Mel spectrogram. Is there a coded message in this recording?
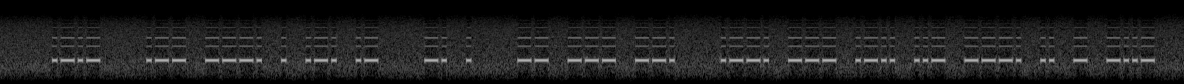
Yes: Morse code (Russian alphabet) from 0.5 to 11.6 s, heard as a keyed tone, machine-sent, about 28 wpm, spaced as for 23 wpm, 1140 Hz. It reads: Я ВЧЕРА НЕ МОГ ПОЛУЧИТЬ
